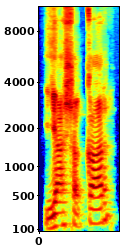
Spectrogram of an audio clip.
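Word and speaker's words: יששכר: And their name is pronounced in the Hebrew as Yashakar, which means he is hired, which is very accurate.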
